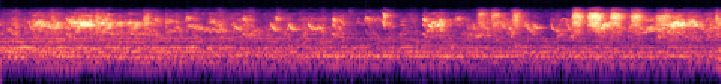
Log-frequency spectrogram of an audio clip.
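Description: Budgerigars chatter continuously in overlapping high chirps, warbles and squeaks.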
